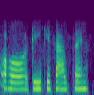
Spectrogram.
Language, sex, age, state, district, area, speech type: Marathi, female, 18-30, Maharashtra, Buldhana, rural, conversation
